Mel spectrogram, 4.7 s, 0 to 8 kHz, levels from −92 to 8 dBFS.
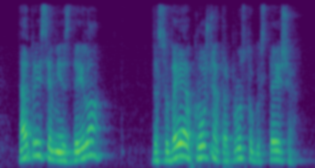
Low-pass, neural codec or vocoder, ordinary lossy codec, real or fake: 7.2 kHz; none; none; real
